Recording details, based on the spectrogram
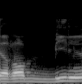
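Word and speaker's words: ربِّ: Ici l'erreur la plus souvent qui a lieu le plus souvent c'est que le B soit transformé en un p ou bien en une lettre qui est entre le B et le P.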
